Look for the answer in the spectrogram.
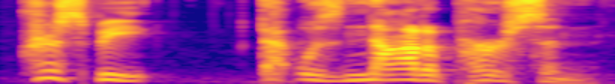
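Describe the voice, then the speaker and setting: A man's voice: high voice, animated, normal speed, bright, forceful tone, slightly rough, full character voice. A man playing an earnest, polite and brainy young crew member in a comic post-apocalyptic audio drama. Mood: worried. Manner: earnest, explanatory.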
